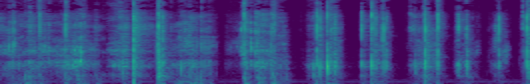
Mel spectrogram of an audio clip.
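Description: Long fingernails scratch the surface of a white polystyrene foam block covered in crumbled foam beads. The sound is a dry, bright, crinkly scratching with crunching, squeaky textures and almost no low end. It comes in short bursts separated by brief silences.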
